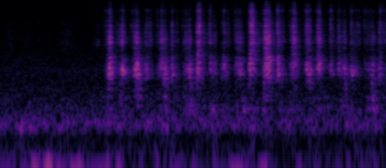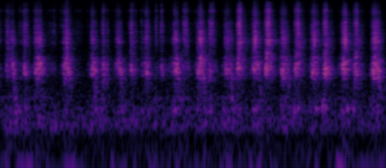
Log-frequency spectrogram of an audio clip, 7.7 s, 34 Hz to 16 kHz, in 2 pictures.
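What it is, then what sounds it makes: Scratch-art card being scratched. A thin wooden stylus held in the fingers scratches the black coating off the antler area of a flat, thin, solid A4-size scratch-art card in short strokes. After a second of near-silence, a steady run of quick, dry, raspy scratches follows, about three or four per second. Each stroke is brief and bright, centred around 1.3 kHz with a high hiss and almost no low end.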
